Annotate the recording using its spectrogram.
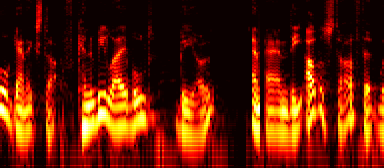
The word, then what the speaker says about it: bio: Now, here in Germany, the word for organic is bio. It's actually spelled bio, B-I-O, but it's pronounced like the short form for the expression body odor,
